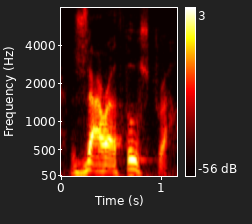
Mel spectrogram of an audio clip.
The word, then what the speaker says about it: Zarathustra: a prophet in Persia named zoroaster of course that's the Greek pronunciation his name was really zarathustra but he had taught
